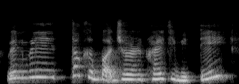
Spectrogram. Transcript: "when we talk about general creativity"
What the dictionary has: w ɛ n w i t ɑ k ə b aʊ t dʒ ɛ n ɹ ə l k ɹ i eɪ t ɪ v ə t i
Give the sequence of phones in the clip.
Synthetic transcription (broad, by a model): w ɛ n w i t ɑ k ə b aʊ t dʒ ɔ ɹ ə k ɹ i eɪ t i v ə t i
